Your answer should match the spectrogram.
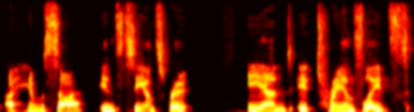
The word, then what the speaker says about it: ahimsa: of all the ethical precepts of yoga it's pronounced ahimsa in sanskrit and it translates as non-violence so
